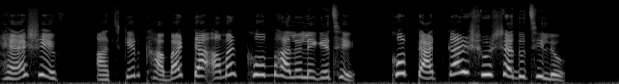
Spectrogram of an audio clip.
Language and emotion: Bengali, happy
